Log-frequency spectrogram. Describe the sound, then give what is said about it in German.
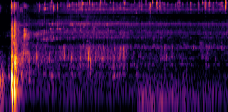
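Good-quality ball bearings spin after a sharp initial clack, giving a steady, bright whirring hiss with fine rattling texture that continues evenly for several seconds, with no voices. “Das sind die guten Kugellager. Die machen noch eine Weile weiter.”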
